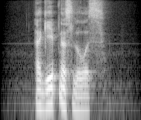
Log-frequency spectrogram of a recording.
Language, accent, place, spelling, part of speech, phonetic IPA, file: German, Germany, Berlin, ergebnislos, adjective, [ɛɐ̯ˈɡeːpnɪsloːs], De-ergebnislos.ogg
- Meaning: 1. unsuccessful, fruitless 2. inconclusive, indecisive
